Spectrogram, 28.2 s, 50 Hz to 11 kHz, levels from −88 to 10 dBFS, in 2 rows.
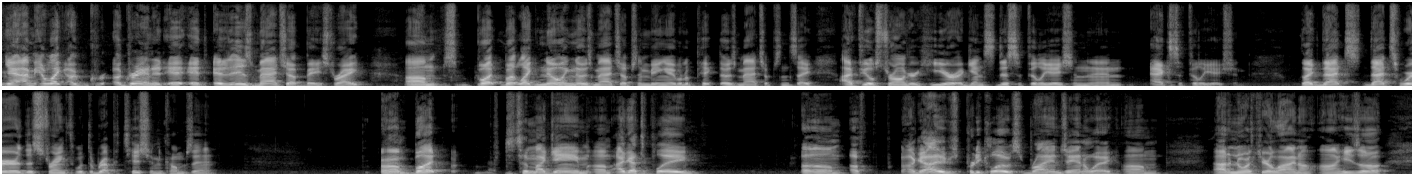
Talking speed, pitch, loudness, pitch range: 165 wpm, 120 Hz, -21 LUFS, 105-140 Hz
